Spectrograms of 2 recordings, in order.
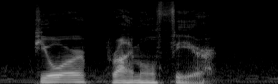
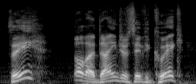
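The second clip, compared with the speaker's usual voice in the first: high, loud, quick and chipper; cheerful guide brushing off the danger; upbeat Australian explaining eagerly; breezy Aussie David; 5 semitones higher, 5 dB louder, faster than usual. Acted. David reassures, grinning.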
